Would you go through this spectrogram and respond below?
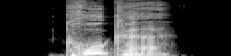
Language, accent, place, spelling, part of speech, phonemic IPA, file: German, Germany, Berlin, Kruke, noun, /ˈkʁuːkə/, De-Kruke.ogg
- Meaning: crock; earthen mug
